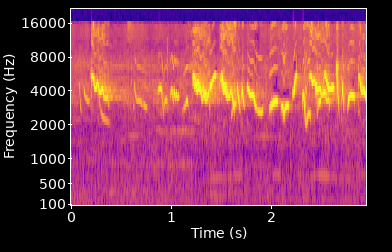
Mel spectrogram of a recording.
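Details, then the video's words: High, busy twittering from a Lemon-bellied white-eye (kecial kuning) of Lombok, a song used as a master for other birds, with notes rising and falling quickly in an unbroken chatter. "Ciak Ciak Ngejoss Kecial Kuning Ampuh Jadi Masteran"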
